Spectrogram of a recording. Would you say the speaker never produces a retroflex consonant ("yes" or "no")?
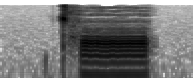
no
